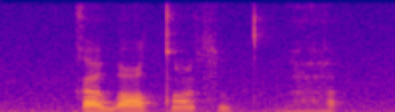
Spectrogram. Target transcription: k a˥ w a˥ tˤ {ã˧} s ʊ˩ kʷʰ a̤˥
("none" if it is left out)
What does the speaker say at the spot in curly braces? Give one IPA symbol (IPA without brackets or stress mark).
ã˧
